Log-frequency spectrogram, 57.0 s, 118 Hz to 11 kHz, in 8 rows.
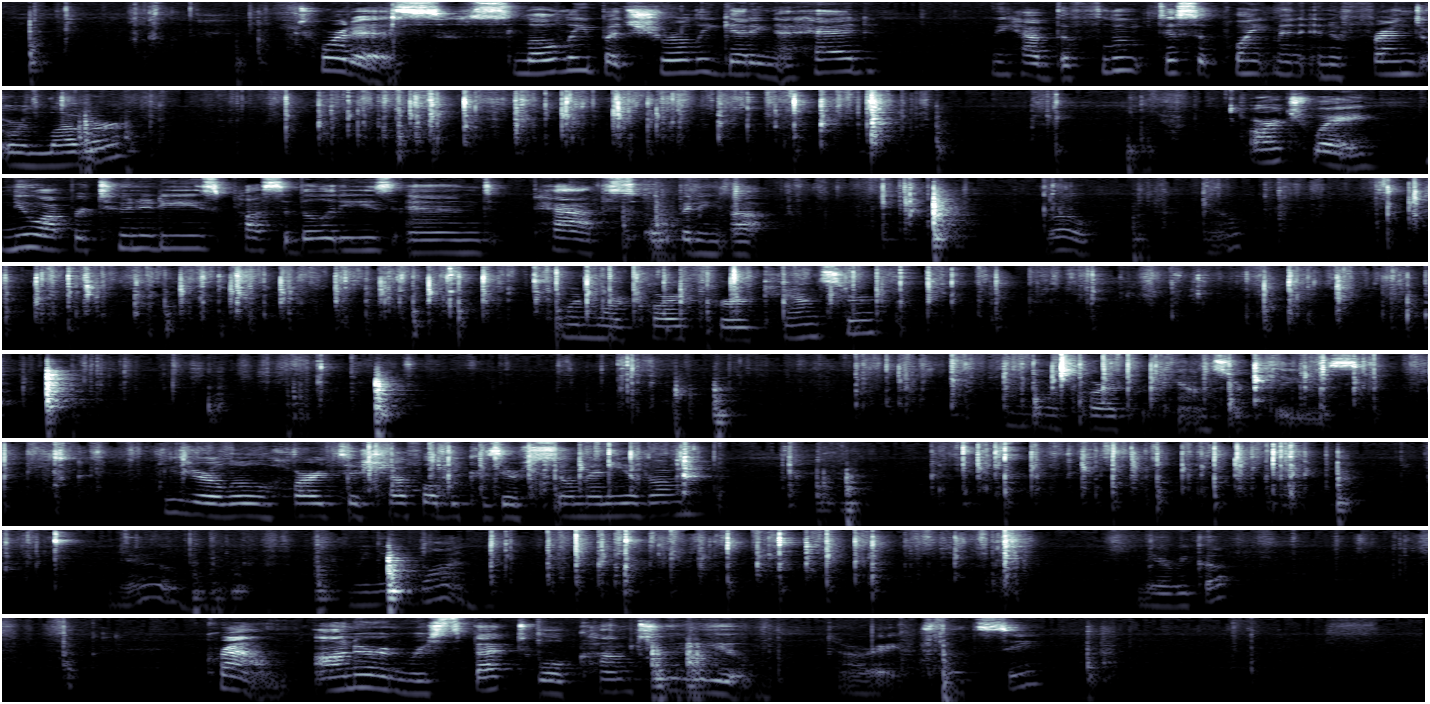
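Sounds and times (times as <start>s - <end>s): cards being shuffled: 0.1s - 1.5s, 7.5s - 13.1s, 17.4s - 19.1s, 19.9s - 30.7s, 31.3s - 43.2s, 45.1s - 48.0s.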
